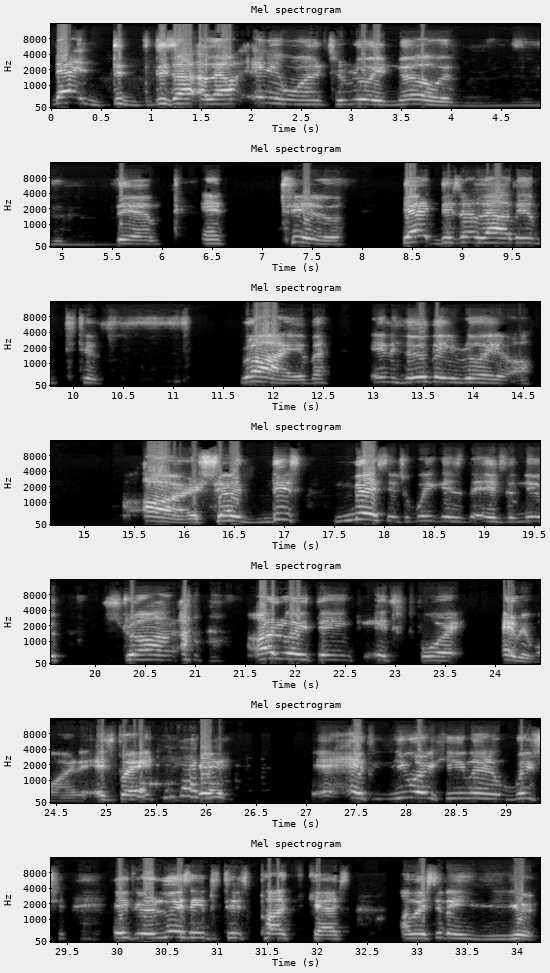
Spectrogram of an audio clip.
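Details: Dysarthria in a guest with cerebral palsy who uses a wheelchair.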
